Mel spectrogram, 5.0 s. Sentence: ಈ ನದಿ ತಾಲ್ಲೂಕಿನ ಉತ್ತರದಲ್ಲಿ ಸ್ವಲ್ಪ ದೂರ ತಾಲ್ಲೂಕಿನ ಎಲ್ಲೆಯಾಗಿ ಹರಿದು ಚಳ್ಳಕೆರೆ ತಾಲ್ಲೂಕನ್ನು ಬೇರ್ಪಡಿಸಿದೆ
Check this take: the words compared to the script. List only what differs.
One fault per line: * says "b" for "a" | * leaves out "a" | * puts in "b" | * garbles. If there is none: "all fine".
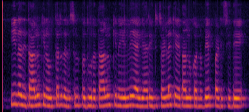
all fine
